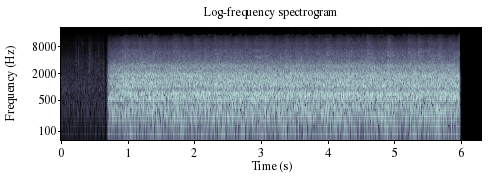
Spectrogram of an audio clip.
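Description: Loud, steady rush of machinery noise and woodchips pouring as a front loader's bucket tips woodchips into a stoker boiler's fuel hopper, starting suddenly under a second in.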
